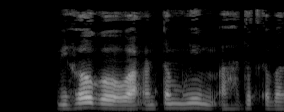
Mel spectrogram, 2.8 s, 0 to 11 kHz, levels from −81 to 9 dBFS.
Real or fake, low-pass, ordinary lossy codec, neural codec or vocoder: real; 9.9 kHz; MP3, 32 kbps; none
